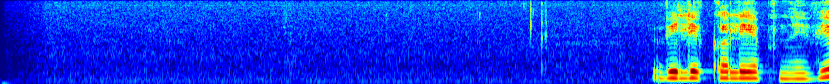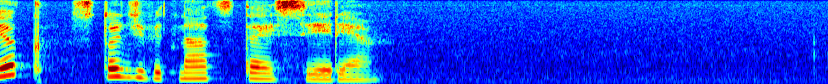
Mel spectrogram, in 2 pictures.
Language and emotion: Russian, neutral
